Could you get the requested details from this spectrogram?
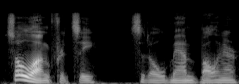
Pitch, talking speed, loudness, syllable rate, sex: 105 Hz, 175 wpm, -22 LUFS, 5.0 syllables/s, male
